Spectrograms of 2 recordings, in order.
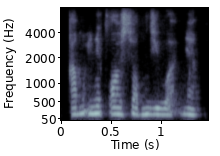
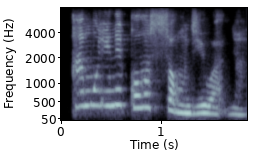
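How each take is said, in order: First: Quiet repeat. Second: Said in the usual way. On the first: Shown as a demonstration. Repeating God's words to her spiritual daughter, softer and lower. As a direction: lower and softer, letting it sink in. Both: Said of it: "saya bilang ya".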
